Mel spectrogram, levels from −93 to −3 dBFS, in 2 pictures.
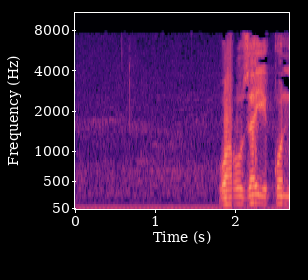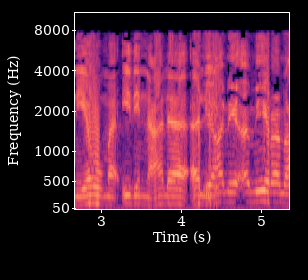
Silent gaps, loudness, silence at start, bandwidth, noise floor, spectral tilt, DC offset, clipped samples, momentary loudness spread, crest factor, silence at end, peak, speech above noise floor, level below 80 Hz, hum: none; -22 LUFS; 0.05 s; 8 kHz; -48 dBFS; -2.5 dB/octave; 0.3%; under 0.1%; 4 LU; 20 dB; 0 s; -4 dBFS; 25 dB; -52 dBFS; none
